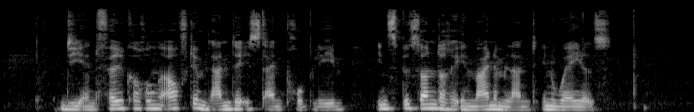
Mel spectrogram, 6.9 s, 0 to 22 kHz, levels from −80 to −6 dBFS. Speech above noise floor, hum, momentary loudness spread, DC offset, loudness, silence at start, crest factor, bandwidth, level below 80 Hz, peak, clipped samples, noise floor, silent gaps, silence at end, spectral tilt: 31 dB; none; 10 LU; under 0.1%; -30 LUFS; 0.35 s; 20 dB; 16 kHz; -64 dBFS; -12 dBFS; under 0.1%; -61 dBFS; none; 0.6 s; -5.5 dB/octave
